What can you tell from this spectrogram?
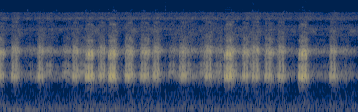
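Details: In the middle of the night, frogs give bursts of short, grating croaks in clustered pulses, several per second, rising and falling in loudness.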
